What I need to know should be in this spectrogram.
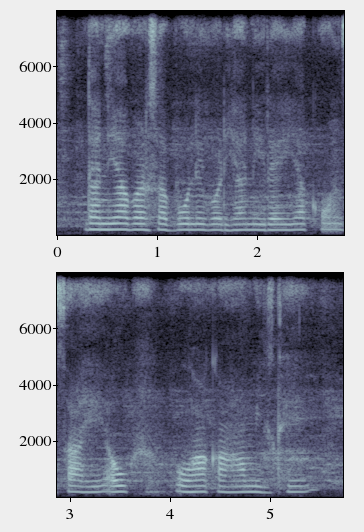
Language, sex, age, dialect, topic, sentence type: Chhattisgarhi, female, 51-55, Western/Budati/Khatahi, agriculture, question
